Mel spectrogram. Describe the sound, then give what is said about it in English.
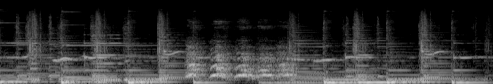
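A dog named Rexie barks repeatedly in loud bursts, about every half second to a second, with a faint tinkling sound in between and no one talking. “Now, that was not me introducing the story, was it? It was a dog, and the dog's name is Rexie.”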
